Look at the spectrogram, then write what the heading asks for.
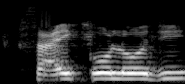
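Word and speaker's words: psychology: साइकोलॉजी। साइकोलॉजी means होते हैं मनोविज्ञान। यहां पर आप देख रहे हो पी को। पी के बाद जब एस आता है पी साइलेंट हो जाता है।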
